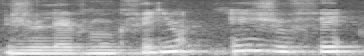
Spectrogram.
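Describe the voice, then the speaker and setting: A woman teaching children cursive handwriting, explaining each stroke slowly and patiently, step by step. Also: a little high, lively intonation, dark tone, a little hiss or hum.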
